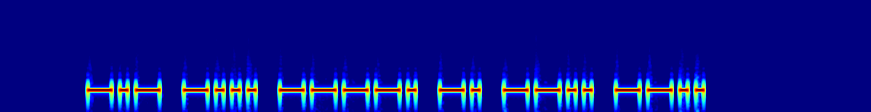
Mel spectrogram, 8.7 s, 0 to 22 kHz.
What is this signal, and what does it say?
Morse code, heard as a keyed tone, about 16 wpm, 700 Hz. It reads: KB9NZZ
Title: USA Call Signs - 6 Characters - Repeated 2x - 15wpm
